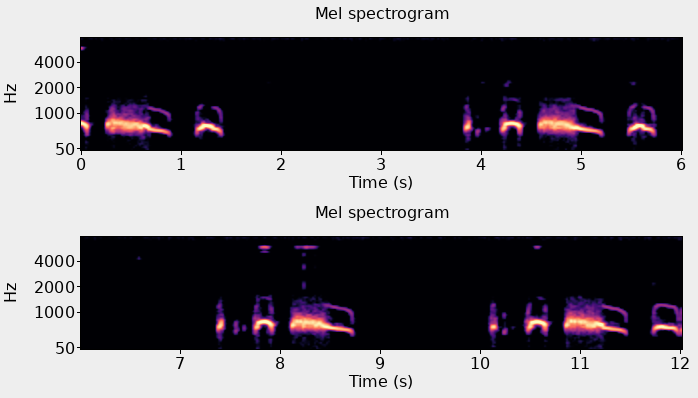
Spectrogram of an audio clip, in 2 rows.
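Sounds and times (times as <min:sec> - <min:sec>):
spotted dove cooing: 0:00.0 - 0:01.5, 0:03.9 - 0:05.8, 0:07.4 - 0:08.8, 0:10.1 - 0:12.0.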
